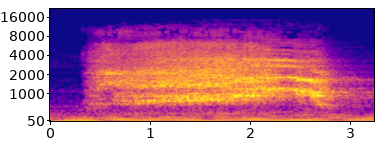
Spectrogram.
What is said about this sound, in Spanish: Ante la mención del nombre del guardabosques, ella se exaltó. Su boca se abrió de par en par con un fuerte grito saliendo de ella.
